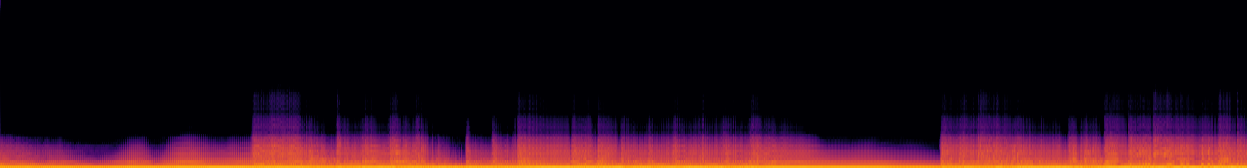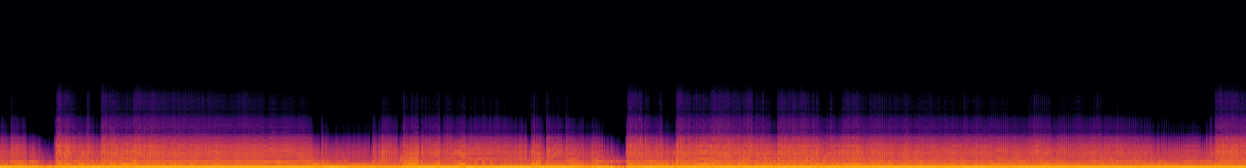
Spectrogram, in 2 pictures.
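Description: Heavily distorted electric guitar through a distortion pedal at high gain, loud and continuous, with thick fuzzy chords and bending notes.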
